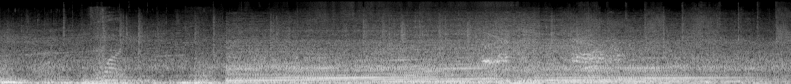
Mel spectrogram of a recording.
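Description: Toy Hot Wheels cars, a Dodge Viper RT10 and a 1969 Dodge Coronet Super B, speed down a double-lane curved track with a continuous rolling whir and rising tonal whine, loud and close throughout.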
